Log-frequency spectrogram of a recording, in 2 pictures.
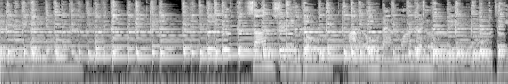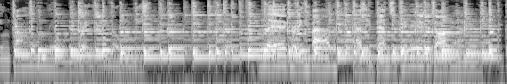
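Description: Ukulele strummed steadily in full chords, a solo acoustic accompaniment with a regular rhythm.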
